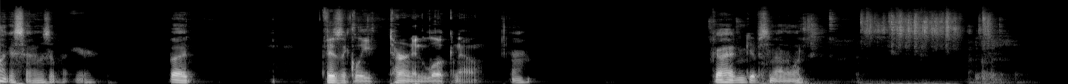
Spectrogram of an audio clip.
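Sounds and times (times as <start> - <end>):
speech: 0.0 - 1.0, 1.7 - 2.0, 3.2 - 5.4, 7.1 - 8.8
dice rattling: 7.9 - 10.1.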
